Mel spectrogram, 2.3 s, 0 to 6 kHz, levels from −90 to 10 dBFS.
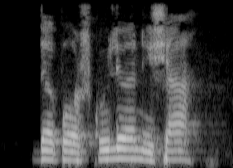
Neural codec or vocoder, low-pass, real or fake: none; 5.4 kHz; real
